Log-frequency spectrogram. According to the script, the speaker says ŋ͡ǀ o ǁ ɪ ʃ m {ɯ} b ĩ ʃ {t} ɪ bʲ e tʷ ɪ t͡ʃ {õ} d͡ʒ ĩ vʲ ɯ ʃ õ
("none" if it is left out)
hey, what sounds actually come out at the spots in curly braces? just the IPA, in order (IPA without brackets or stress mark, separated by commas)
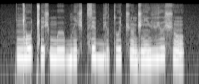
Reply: ɯ, t͡s, õ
